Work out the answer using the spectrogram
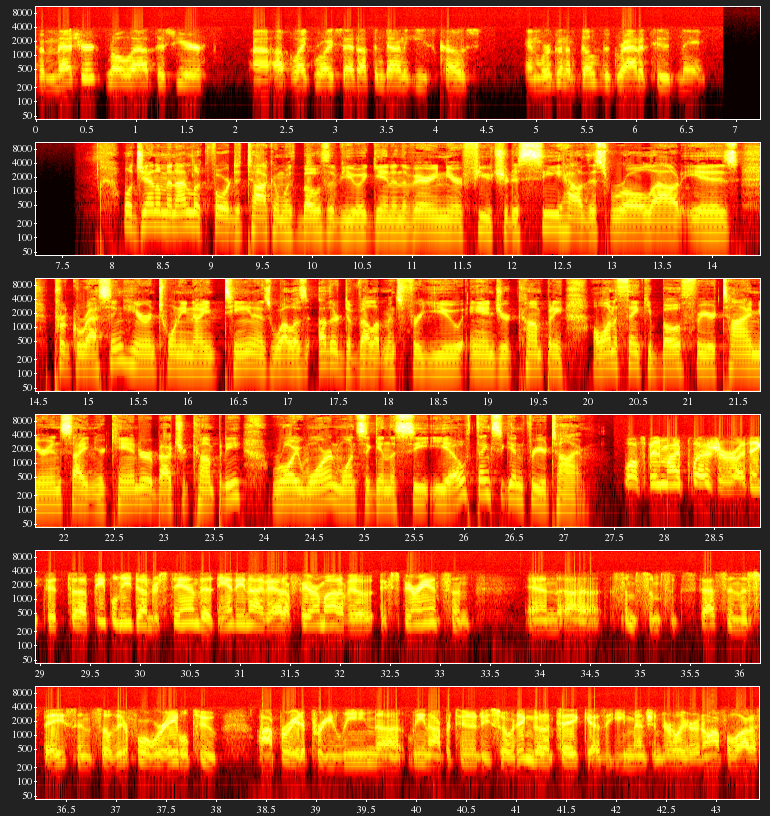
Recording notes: called in to SmallCapVoice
